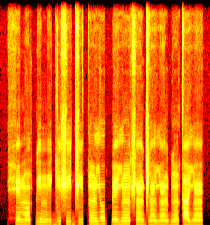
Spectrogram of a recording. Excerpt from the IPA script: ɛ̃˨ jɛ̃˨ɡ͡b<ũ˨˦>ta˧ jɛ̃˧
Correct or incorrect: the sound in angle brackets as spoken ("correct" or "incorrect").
incorrect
